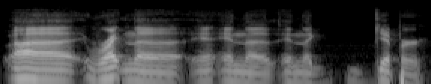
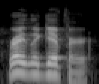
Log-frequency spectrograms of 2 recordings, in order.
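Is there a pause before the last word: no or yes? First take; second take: yes; no. First: There is a pause before the last word. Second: There is no pause before the last word.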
